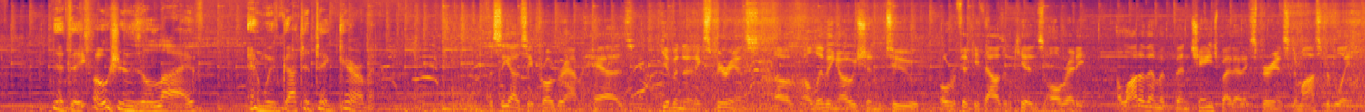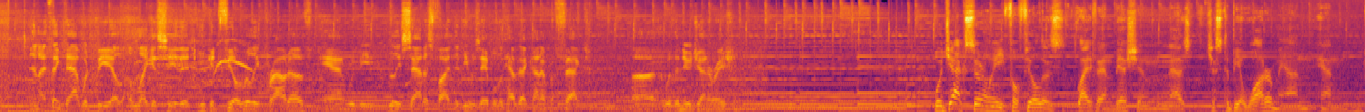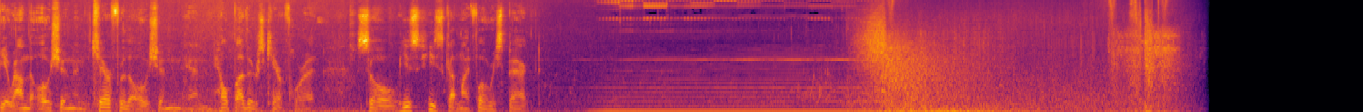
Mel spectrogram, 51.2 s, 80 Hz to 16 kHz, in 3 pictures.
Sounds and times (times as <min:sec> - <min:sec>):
Music: 0:00.0 - 0:45.9.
